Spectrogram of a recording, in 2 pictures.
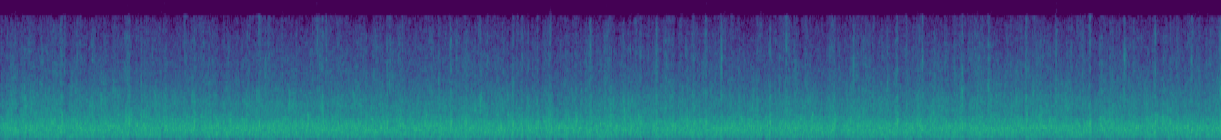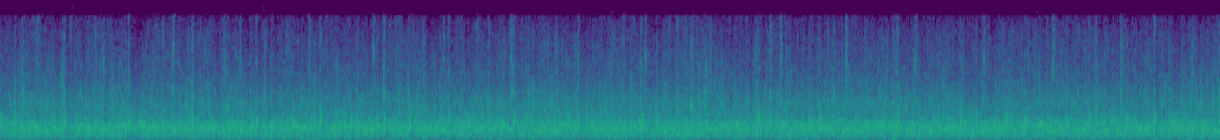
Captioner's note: some Applause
